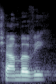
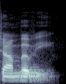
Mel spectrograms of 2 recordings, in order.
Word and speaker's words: Shambhavi: Can you pronounce Shambhavi?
